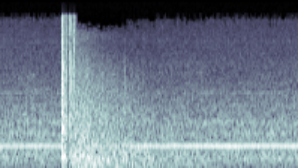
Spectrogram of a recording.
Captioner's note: cannon firing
